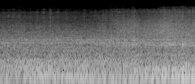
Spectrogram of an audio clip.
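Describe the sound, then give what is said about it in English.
A steady, low rumble of a car driving through nighttime streets, with road noise and engine hum holding at an even level throughout and no voices. “Later, he sits glumly in the passenger seat of Wendell's car as they drive through nighttime streets.”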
